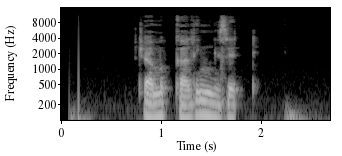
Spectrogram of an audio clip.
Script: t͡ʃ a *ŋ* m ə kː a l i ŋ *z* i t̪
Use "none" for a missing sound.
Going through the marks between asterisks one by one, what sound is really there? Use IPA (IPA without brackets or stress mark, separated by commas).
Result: none, z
